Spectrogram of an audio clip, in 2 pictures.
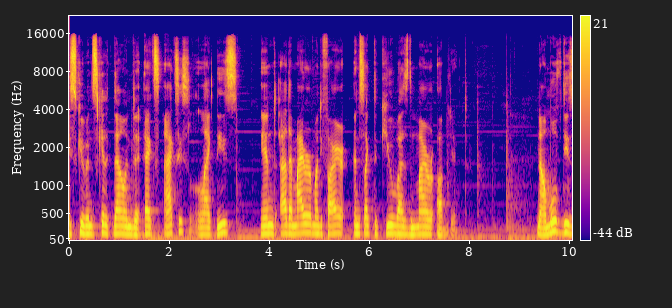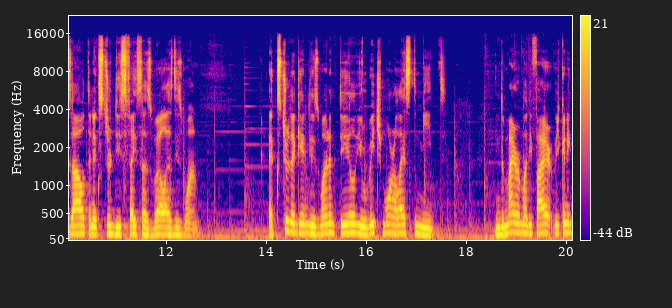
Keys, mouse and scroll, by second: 0.2 click, 0.5 s, 1.5 s, 2.0-2.6 drag, 2.6 Tab, 3.0 s, 3.5 Tab, 3.6-8.3 drag, 8.6 Tab, 9.9-11.3 drag, 10.8 Tab, 11.4-13.1 drag, 11.9 e, 14.1 e, 15.4 ctrl+z, 15.4 e, 16.4 e.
